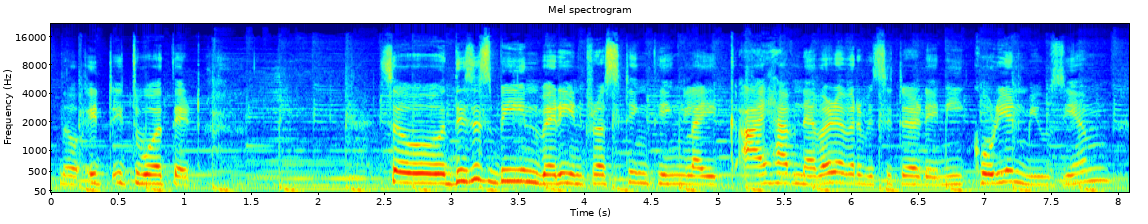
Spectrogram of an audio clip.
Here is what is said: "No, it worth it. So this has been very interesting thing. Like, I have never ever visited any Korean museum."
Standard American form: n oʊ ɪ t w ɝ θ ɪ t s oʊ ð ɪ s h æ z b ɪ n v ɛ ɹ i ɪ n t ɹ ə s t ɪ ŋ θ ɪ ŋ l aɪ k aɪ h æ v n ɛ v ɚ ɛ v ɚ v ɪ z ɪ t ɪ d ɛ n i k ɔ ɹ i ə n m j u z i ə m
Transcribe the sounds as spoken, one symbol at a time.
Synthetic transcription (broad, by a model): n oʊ ɪ t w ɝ t ɪ t s oʊ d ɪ s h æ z b ɪ n v ɛ ɹ i ɪ n t ɹ ə s t ɪ ŋ t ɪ ŋ l aɪ k aɪ h æ v n ɛ v ɚ ɛ v ɚ v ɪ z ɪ t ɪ d ɛ n i k ɔ ɹ i ə n m j u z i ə m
